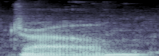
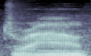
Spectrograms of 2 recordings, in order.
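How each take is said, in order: First: The vowel rhymes with row. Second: The vowel rhymes with cow. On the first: The speaker calls it wrong. "to rhyme with row" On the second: The speaker calls it right. "to rhyme with cow"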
